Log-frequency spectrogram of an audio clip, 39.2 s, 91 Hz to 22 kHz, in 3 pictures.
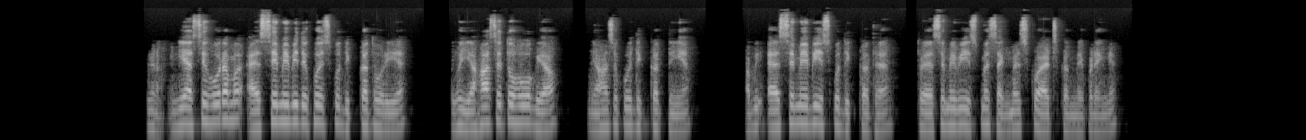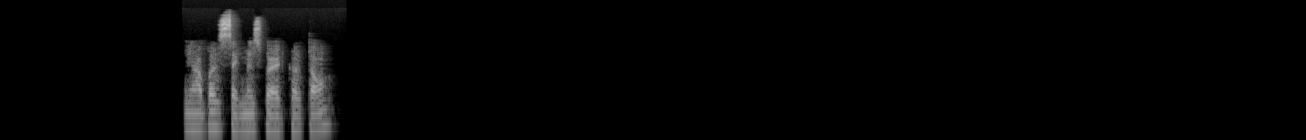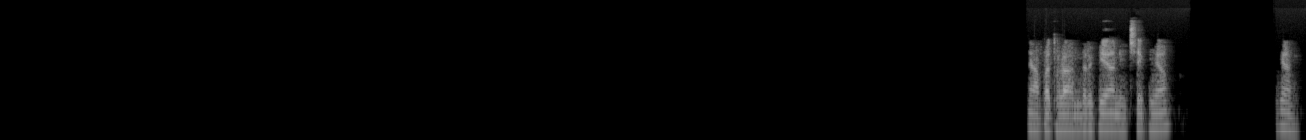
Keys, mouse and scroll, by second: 0.6 alt+middle click, 3.0 middle click, 3.2 middle click, 4.1 alt+middle click, 6.0 alt+middle click, 8.1 scroll up 2, 8.8 click, 12.3 click, 13.6 right click, 14.1 right click, 15.1 click, 15.8 alt+middle click, 17.4-18.6 drag, 20.0 click, 20.9 click, 21.8 alt+middle click, 22.6 middle click, 23.0-24.2 alt+middle drag, 25.1-26.4 drag, 26.9 click, 30.7 click, 31.6 click, 31.8 click, 32.9 click, 35.4 click, 36.3-37.9 alt+middle drag.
